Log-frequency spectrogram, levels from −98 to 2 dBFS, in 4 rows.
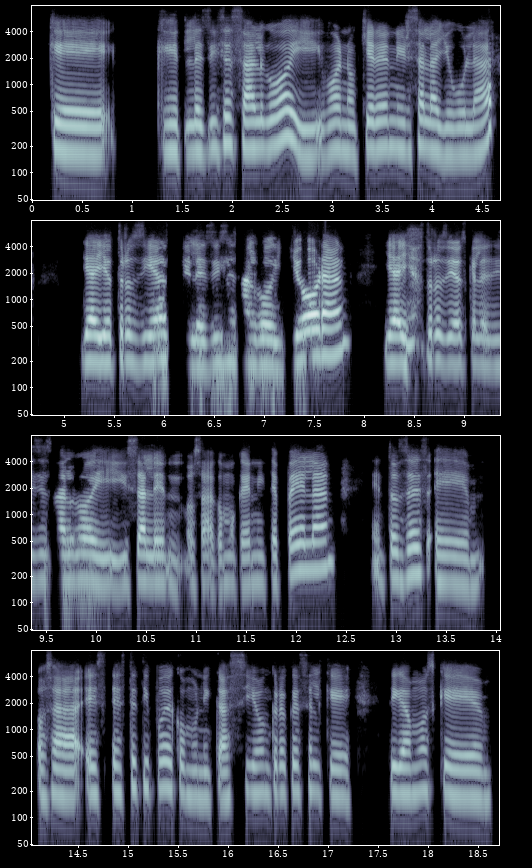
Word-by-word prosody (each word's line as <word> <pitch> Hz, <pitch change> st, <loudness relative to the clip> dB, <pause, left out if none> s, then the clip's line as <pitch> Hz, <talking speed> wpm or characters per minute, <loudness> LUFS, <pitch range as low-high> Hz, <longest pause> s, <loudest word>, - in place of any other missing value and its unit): que 165 Hz, -3 st, +2 dB, 0.5 s
que 175 Hz, 0 st, -2 dB
les 170 Hz, 0 st, -1 dB
dices 190 Hz, +2 st, -4 dB
algo 190 Hz, +6 st, +3 dB
y, 160 Hz, -9 st, -1 dB
bueno, 175 Hz, 0 st, -3 dB
quieren 190 Hz, +4 st, 0 dB
irse 185 Hz, +1 st, -3 dB
a -, -, +2 dB
la 180 Hz, -2 st, +1 dB
yugular, 160 Hz, -, -1 dB, 0.6 s
y -, -, +2 dB
hay 195 Hz, -1 st, +8 dB
otros 195 Hz, 0 st, -2 dB
días 195 Hz, +2 st, +3 dB, 0.2 s
que -, -, -5 dB
les 170 Hz, -1 st, +1 dB
dices 185 Hz, +1 st, -6 dB
algo 180 Hz, -1 st, +3 dB
y 160 Hz, -2 st, -5 dB
lloran, 230 Hz, +7 st, +8 dB, 0.3 s
y 195 Hz, -, 0 dB
hay 185 Hz, -4 st, +6 dB
otros 200 Hz, -2 st, -3 dB
días 180 Hz, -1 st, +2 dB
que -, -, -4 dB
les 180 Hz, -1 st, -4 dB
dices 175 Hz, 0 st, -10 dB
algo 175 Hz, +1 st, 0 dB
y 160 Hz, -1 st, -3 dB
salen, 170 Hz, -2 st, +1 dB
o -, -, -9 dB
sea, -, -, -4 dB
como 155 Hz, +2 st, -10 dB
que 160 Hz, +1 st, -2 dB
ni 165 Hz, -1 st, -11 dB
te 170 Hz, +1 st, -4 dB
pelan. 240 Hz, -, +1 dB, 0.3 s
Entonces, 190 Hz, +5 st, -3 dB
eh, 165 Hz, -2 st, -4 dB, 0.3 s
o -, -, -5 dB
sea, 170 Hz, -1 st, +2 dB
es 185 Hz, -2 st, -4 dB
este 200 Hz, +1 st, -5 dB
tipo 215 Hz, +1 st, -9 dB
de 215 Hz, -1 st, -1 dB
comunicación 175 Hz, +1 st, -6 dB
creo 195 Hz, 0 st, -5 dB
que 200 Hz, -, -4 dB
es 195 Hz, -, -14 dB
el 195 Hz, -2 st, -9 dB
que, 175 Hz, -2 st, -4 dB, 0.4 s
digamos 190 Hz, +1 st, -2 dB
que, 170 Hz, -3 st, -1 dB
180 Hz, 175 wpm, -24 LUFS, 170-195 Hz, 0.6 s, hay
